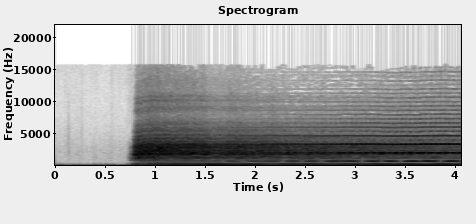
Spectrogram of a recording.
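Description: A quiet gap, then about three-quarters of a second in a loud distorted electric guitar chord starts suddenly and is held, ringing on steadily: the opening of a 1982 punk record.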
